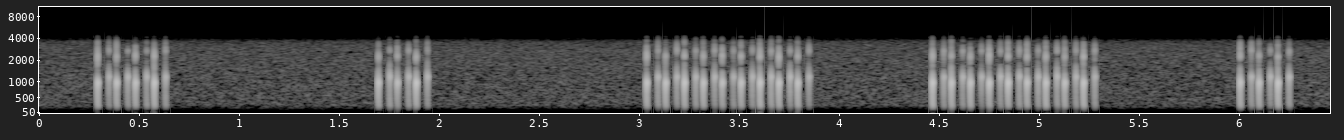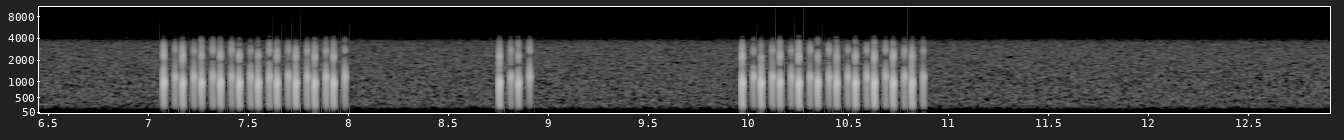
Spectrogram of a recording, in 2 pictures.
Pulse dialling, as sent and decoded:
4 / 3 / 9 / 9 / 3 / 10 / 2 / 10
4 3 9 9 3 0 2 0

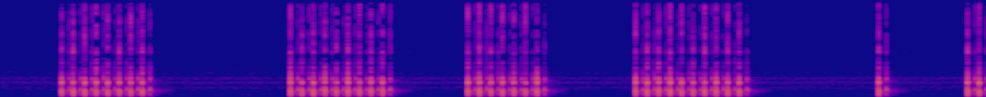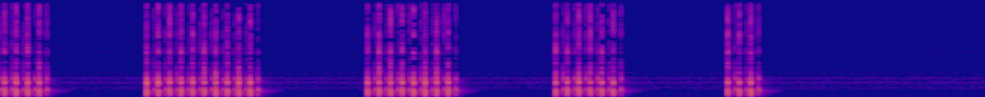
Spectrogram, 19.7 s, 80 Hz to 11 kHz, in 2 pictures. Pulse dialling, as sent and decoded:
8 / 9 / 7 / 10 / 1 / 6 / 10 / 8 / 6 / 3
8 9 7 0 1 6 0 8 6 3

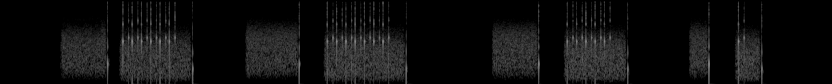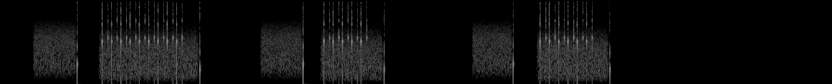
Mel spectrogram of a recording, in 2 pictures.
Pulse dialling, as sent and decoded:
6 / 7 / 5 / 1 / 9 / 5 / 6
6 7 5 1 9 5 6

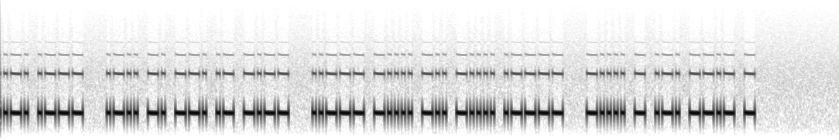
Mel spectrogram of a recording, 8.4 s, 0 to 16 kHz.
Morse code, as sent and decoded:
… / .-.. -. --. .- -.-- / ..--- -.... -.. -.... .---- / -.... - .-. --.- -
… LNGAY 26D61 6TRQT

